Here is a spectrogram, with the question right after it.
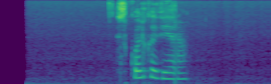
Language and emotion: Russian, neutral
